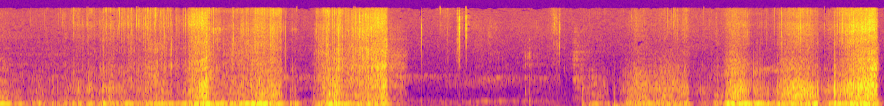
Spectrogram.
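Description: Long press-on nails on both hands scratch and rub the soft, porous black foam cover on a Blue Yeti microphone head. Loud, scratchy rubbing comes in several long bursts with a heavy low rumble and hum. A quieter stretch of lighter scrapes and faint taps falls in the middle before the rubbing picks up again.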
